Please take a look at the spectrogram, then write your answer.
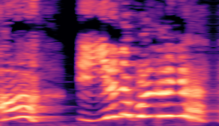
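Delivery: very high, loud alarmed cry; frightened scream. Acted. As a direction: shriek it in fear. Girl frightened as he approaches. (பயந்த அலறல்)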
